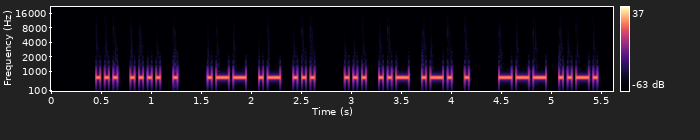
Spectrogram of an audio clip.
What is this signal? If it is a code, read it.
Morse code, heard as a keyed tone, about 28 wpm, 700 Hz. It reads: SHE WAS SURE OF
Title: Sentences from Top 1000 Words - Review Part 1 - 28wpm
